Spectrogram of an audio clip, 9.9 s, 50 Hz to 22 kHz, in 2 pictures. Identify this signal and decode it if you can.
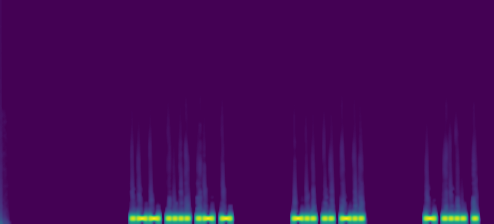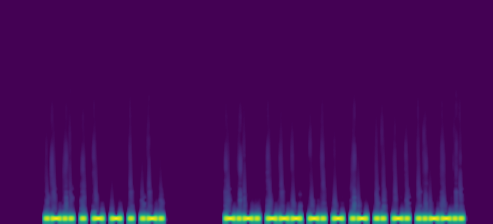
Morse code, heard as a keyed tone, about 37 wpm, 700 Hz. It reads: WHAT DID THE LETTER CONTAIN?
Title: 3x Word-Spacing - Sentences from Top 500 Words - 40wpm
